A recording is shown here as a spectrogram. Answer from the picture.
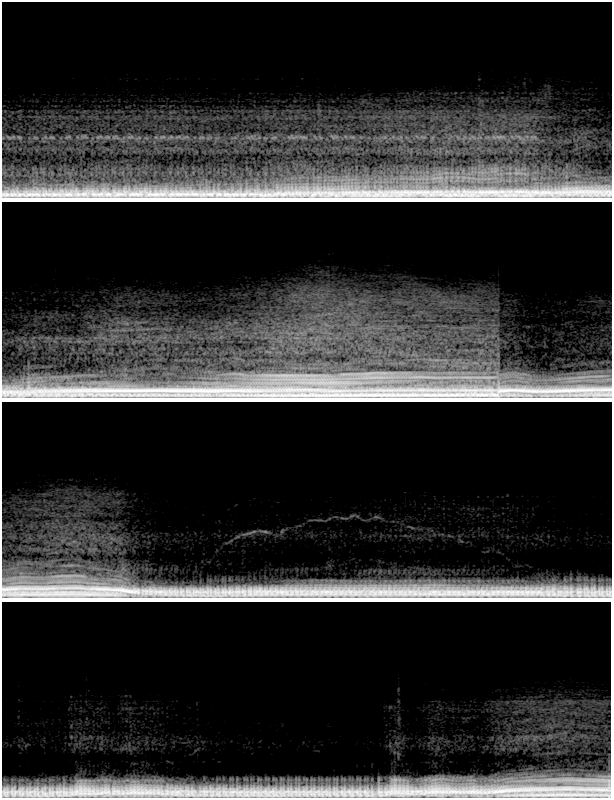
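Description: Side-by-side UTV engine working on a steep dirt hill climb: a steady, loud engine drone with the revs rising and falling in the middle and climbing again near the end.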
